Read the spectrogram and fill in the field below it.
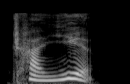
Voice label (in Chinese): "产业", Chinese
